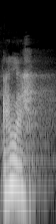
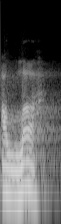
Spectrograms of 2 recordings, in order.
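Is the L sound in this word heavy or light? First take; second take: light; heavy. First: The L sound is light and thin. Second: The L sound is heavy and thick. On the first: The speaker calls it wrong. "Tidak ada cara membacanya dalam bahasa asli" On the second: The speaker calls it right. "ditafkhim, tebal dia"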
